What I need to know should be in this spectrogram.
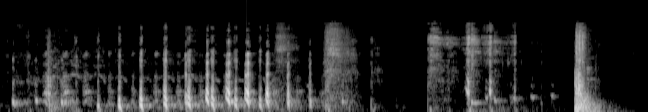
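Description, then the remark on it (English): A rapid flurry of loud knocks pounds on a door for about three seconds, then a shorter burst of knocking and one final heavy thud after a pause. “Just keep pounding.”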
